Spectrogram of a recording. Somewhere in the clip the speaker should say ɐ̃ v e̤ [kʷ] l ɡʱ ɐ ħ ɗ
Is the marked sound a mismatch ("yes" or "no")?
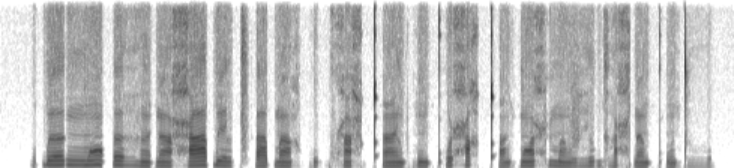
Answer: yes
